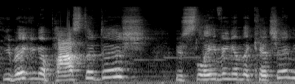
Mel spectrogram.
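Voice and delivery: ordinary talk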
